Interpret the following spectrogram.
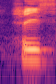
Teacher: যেহেতু এটা বা, বাটা কিন্তু কলকলা হরফ, তো এখানে আমি ওয়াকফ ধরলে বাটা সাকিন হয়ে যাচ্ছে এবং কলকলা হয়ে যাবে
